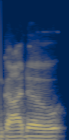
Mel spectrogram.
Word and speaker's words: Godot: Was the award-winning Escape from Godot the first such project? It was. And also kudos to you for pronouncing it correctly.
